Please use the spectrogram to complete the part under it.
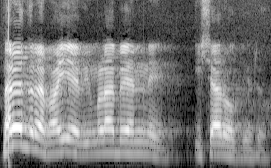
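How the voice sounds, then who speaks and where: A man's voice: high-pitched, very animated, brisk, darkish tone. A man reading a scripted, sentimental moral story as a storyteller.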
